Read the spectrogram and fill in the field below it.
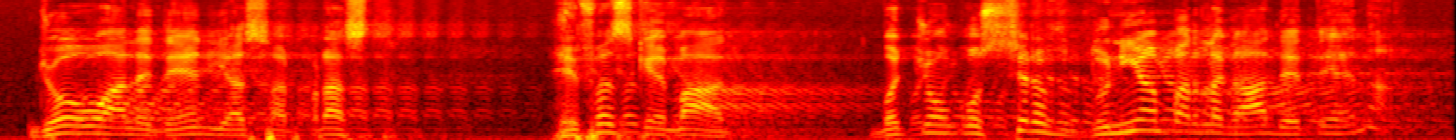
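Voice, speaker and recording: A man with a fairly high voice speaks with lively intonation, with audible room echo and noticeable background noise. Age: 70s. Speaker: Islamic scholar. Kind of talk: sermon.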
